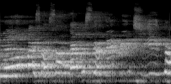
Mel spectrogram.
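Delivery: high, fast and loud, pushing back; insistent and loud. Retold or imitated. Telling the boss she just wants to be fired, insistent and loud. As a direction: keep insisting without giving reasons.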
